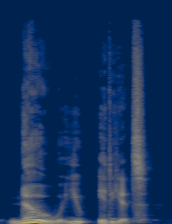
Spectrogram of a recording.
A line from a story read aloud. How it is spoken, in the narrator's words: Severus snarled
